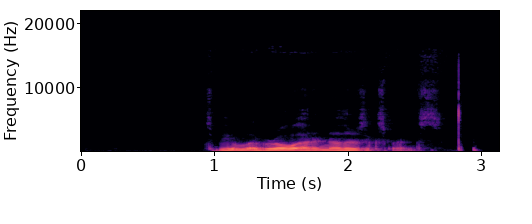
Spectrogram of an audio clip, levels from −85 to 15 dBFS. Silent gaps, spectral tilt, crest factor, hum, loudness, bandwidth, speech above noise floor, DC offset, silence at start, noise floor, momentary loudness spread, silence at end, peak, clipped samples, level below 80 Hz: none; -9 dB/octave; 16 dB; none; -19 LUFS; 9.2 kHz; 64 dB; under 0.1%; 1 s; -83 dBFS; 13 LU; 0.7 s; -6 dBFS; under 0.1%; -64 dBFS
